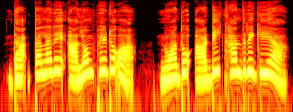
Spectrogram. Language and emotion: Santali, fearful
